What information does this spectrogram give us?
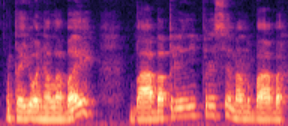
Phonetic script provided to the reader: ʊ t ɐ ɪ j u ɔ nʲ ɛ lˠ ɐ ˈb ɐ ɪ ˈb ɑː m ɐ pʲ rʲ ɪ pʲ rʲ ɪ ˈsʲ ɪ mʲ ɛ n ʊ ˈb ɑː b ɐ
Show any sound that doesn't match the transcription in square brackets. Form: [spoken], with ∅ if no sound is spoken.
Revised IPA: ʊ t ɐ ɪ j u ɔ nʲ ɛ lˠ ɐ ˈb ɐ ɪ ˈb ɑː [b] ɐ pʲ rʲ ɪ pʲ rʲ ɪ ˈsʲ ɪ mʲ ɛ n ʊ ˈb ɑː b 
